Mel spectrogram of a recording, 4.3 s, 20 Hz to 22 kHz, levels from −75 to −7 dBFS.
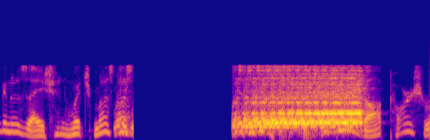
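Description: At 1.15 s a feedback echo between two devices sets in and runs to 3.97 s. Two endpoints in the same room are on the call, and each microphone picks up the other's loudspeaker. Neither echo canceller removes sound its own device did not play. The speech returns roughly every 150 ms, thinner and more resonant on each pass, and the repeats build instead of decaying, peaking about 11 dB above the direct speech.

From 1.34 s to 2.33 s there is a playback stall. The output drops to silence for about 0.99 s in mid-utterance. The likely cause is a jitter buffer that ran dry or a blocked playback thread. The sound then resumes at the point where it broke off rather than skipping ahead, so the backlog from the gap is still waiting to be played.

A time-compressed catch-up clears that backlog from 2.33 s to 3.31 s. The player drops short segments and cross-fades the joins, running the speech at 2× its normal rate while holding the pitch. 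It sounds hurried. The recirculating echo is still sounding under this passage, and everything stays within the narrow telephone band of the G.711 path, with nothing above 4 kHz.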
